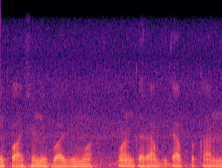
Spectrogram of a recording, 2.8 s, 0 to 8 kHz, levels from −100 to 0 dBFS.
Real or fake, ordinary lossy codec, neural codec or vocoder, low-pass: real; none; none; 7.2 kHz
